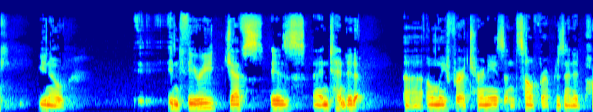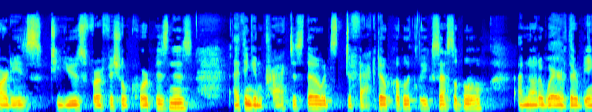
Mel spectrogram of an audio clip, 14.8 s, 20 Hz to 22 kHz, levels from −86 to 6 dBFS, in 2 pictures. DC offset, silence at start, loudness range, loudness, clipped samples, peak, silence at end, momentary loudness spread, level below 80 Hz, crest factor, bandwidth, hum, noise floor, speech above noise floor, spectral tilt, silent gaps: under 0.1%; 0 s; 3 LU; -23 LUFS; under 0.1%; -6 dBFS; 0 s; 10 LU; -58 dBFS; 18 dB; 14.5 kHz; none; -65 dBFS; 42 dB; -4 dB/octave; none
